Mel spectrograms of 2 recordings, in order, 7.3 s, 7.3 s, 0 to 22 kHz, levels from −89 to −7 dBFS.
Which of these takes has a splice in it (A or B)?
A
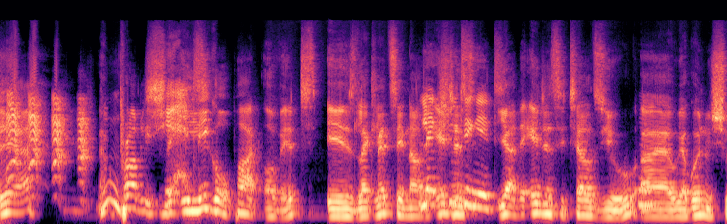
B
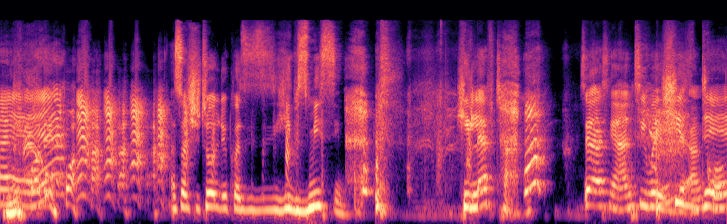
A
